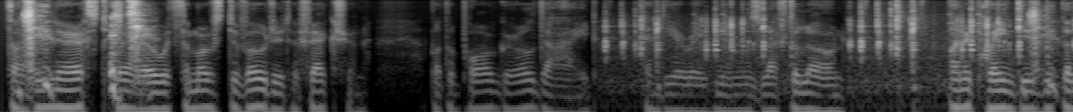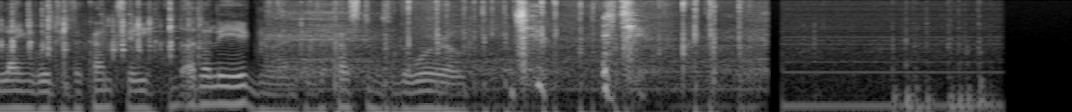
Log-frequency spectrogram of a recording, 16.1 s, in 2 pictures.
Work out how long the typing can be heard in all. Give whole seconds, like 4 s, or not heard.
11 s.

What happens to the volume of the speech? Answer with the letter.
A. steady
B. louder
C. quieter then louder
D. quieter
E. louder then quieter
C.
